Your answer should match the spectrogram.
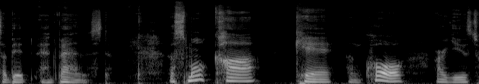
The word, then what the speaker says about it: ヶ: Note despite it can be written with a small ka or ke it's pronounced ka.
